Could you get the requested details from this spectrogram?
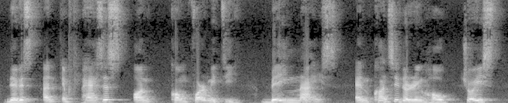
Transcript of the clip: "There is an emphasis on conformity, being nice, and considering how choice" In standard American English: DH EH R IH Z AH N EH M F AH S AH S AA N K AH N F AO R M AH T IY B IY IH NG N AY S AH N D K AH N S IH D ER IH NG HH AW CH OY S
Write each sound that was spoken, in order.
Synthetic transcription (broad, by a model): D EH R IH S AH N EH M P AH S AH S AA N K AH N F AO R M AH T IY B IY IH NG N AY S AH N K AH N S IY D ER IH NG HH AW CH OY S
